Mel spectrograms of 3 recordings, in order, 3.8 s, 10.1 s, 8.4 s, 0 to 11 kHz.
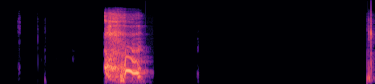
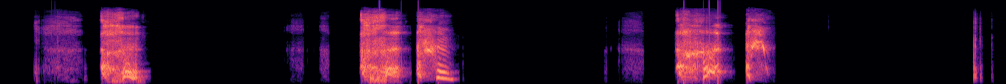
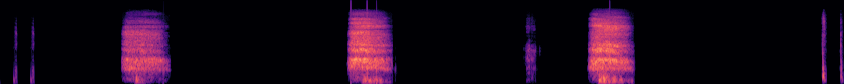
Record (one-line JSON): {"cough_length": "3.8 s", "cough_amplitude": 30513, "cough_signal_mean_std_ratio": 0.27, "three_cough_length": "10.1 s", "three_cough_amplitude": 31576, "three_cough_signal_mean_std_ratio": 0.36, "exhalation_length": "8.4 s", "exhalation_amplitude": 30636, "exhalation_signal_mean_std_ratio": 0.27, "survey_phase": "beta (2021-08-13 to 2022-03-07)", "age": "65+", "gender": "Female", "wearing_mask": "No", "symptom_cough_any": true, "symptom_runny_or_blocked_nose": true, "symptom_abdominal_pain": true, "smoker_status": "Current smoker (1 to 10 cigarettes per day)", "respiratory_condition_asthma": false, "respiratory_condition_other": false, "recruitment_source": "Test and Trace", "submission_delay": "1 day", "covid_test_result": "Positive", "covid_test_method": "LFT"}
